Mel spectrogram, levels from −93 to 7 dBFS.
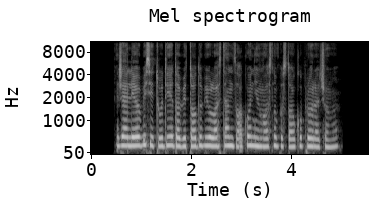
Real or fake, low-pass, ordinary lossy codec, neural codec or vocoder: fake; none; none; vocoder, 22.05 kHz, 80 mel bands, Vocos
